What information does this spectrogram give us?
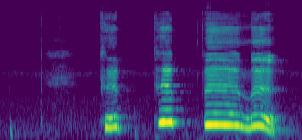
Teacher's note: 브, 프, 뿌, 무가 모두 양순, 두 입술에서 방해를 일으키면서 내는 소리다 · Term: 양순음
